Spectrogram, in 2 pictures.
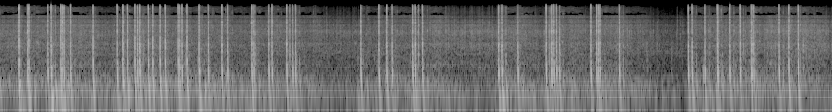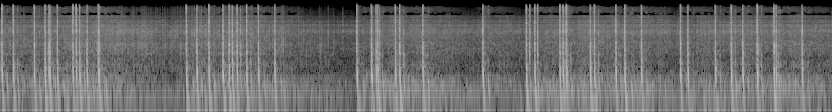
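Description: Aerial fireworks finale barrage: rapid volleys of shell bursts and crackle, coming in dense waves with short lulls between them.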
